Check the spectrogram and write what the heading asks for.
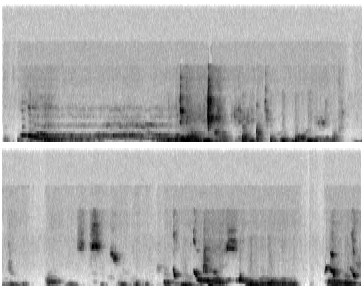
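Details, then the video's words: Litter of five-week-old Cavalier King Charles Spaniel puppies indoors in Daisy's pen, whining almost nonstop: wavering, nasal cries that rise and fall, broken by choppy squeals and short yips, with several pups overlapping. "Cavalier King Charles Spaniel Puppies Livestream"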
